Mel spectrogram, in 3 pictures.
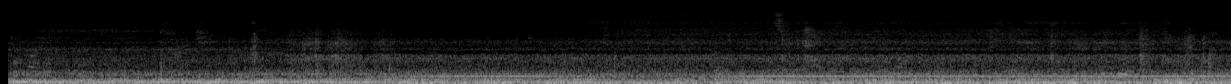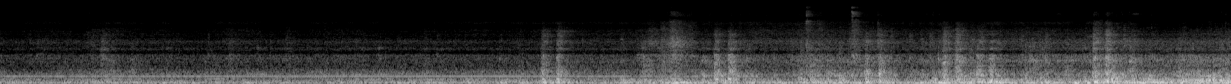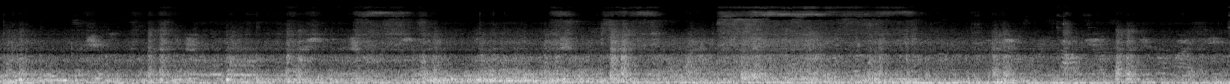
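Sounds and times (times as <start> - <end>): train rumble: 0.1 - 36.9.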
